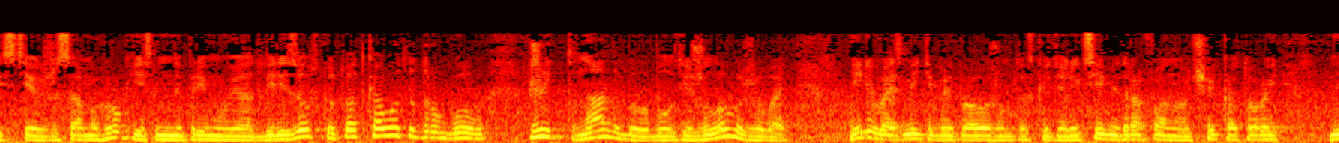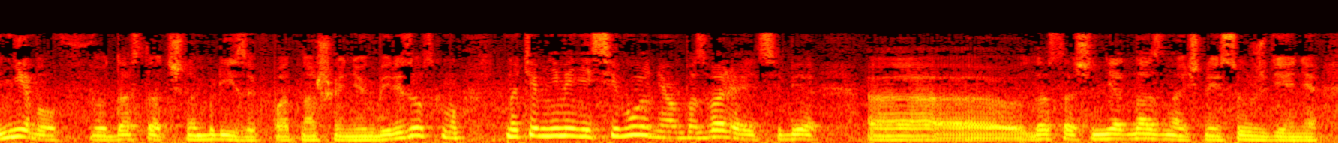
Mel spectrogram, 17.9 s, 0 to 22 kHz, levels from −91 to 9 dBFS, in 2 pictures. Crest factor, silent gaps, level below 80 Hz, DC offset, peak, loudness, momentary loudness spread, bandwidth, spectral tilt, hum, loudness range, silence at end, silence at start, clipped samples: 12 dB; none; -40 dBFS; under 0.1%; -2 dBFS; -16 LUFS; 5 LU; 8.8 kHz; -7 dB/octave; none; 2 LU; 0 s; 0 s; under 0.1%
